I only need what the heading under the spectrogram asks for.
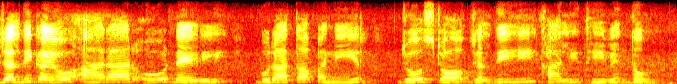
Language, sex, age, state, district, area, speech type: Sindhi, female, 18-30, Maharashtra, Mumbai Suburban, urban, read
